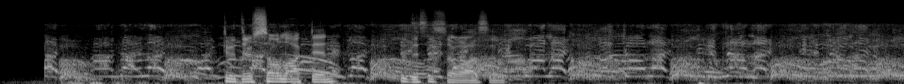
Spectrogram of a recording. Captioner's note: screaming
